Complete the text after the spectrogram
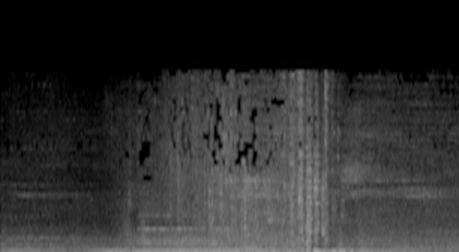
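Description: Game effects whoosh and crackle as a character casts a spell.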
